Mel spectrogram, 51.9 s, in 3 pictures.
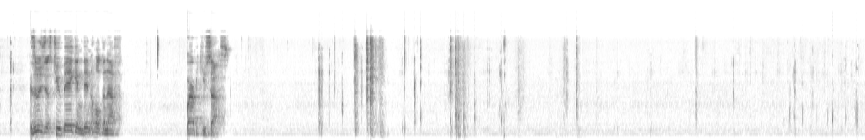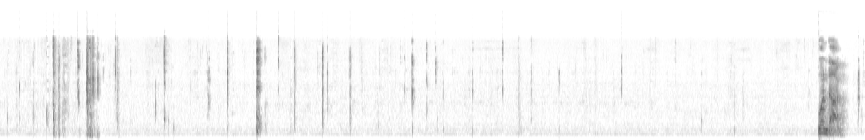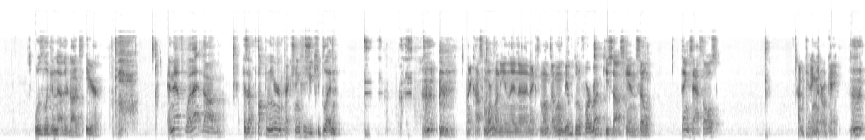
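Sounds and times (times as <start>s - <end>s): man chewing: 4.8s - 33.6s, 41.9s - 43.1s
wet mouth clicks and smacks: 6.3s - 7.4s, 25.3s - 28.6s, 37.6s - 37.9s.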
